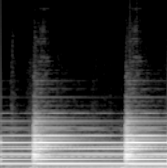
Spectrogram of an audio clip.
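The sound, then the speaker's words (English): A large bell rings twice, each loud strike blooming into a long, shimmering hum of sustained overtones that carries between the evenly spaced hits, with no talking. “We're going to ring the bell one more time.”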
